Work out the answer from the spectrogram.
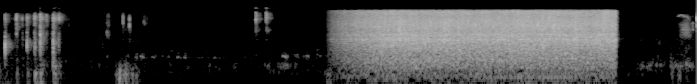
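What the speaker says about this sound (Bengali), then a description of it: "এরপর আপনি চাচ্ছেন বৃষ্টির শব্দ" Rain sound effect played in an audio editor: a dense, steady hiss of rainfall lasting about four seconds, loud and alone, bracketed by quiet keyboard typing and mouse clicks before and after.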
